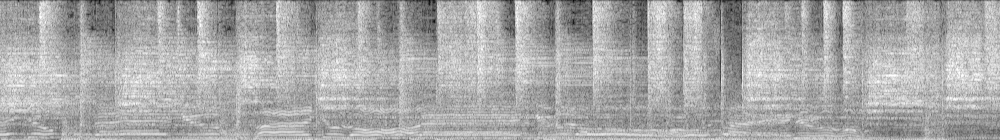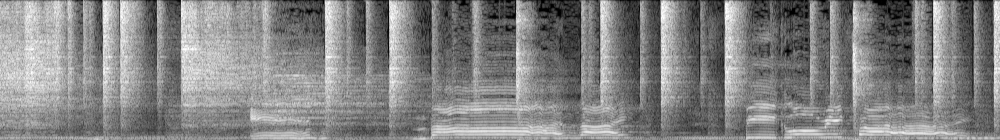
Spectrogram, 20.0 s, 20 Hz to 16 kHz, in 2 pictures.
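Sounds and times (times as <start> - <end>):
women singing gospel: 0.0 - 9.4
amplified band with drums: 0.0 - 20.0.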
